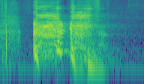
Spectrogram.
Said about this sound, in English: Just going to have a little cough, excuse me.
